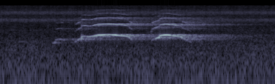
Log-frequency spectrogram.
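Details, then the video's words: A crested serpent eagle in Rajaji National Park, Uttarakhand, India, gives two loud, ringing whistled notes, each slurred and slightly falling, about half a second apart, over a quiet background. "Crested serpent eagle call"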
